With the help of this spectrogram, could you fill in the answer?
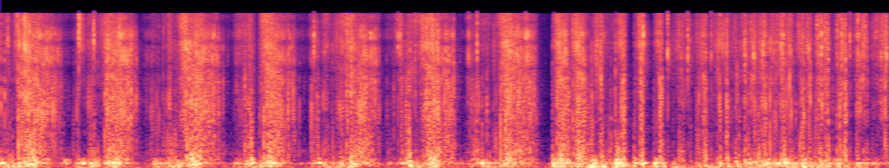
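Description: Long nails scratch and pluck grey textured synthetic stretch leggings worn on the leg, over the knee. The result is a fast, continuous rasping scrape with a heavy low rumble and brief, uneven pauses between bursts.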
